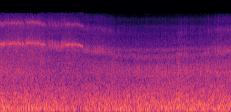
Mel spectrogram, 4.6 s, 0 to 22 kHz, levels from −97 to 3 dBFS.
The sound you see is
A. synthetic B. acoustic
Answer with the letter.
B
